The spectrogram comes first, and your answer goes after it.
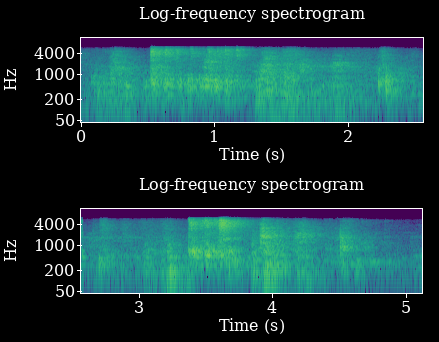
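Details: A Jack Russell Terrier bitch watches the postman leave down the road and gives a run of sharp, uneven barks mixed with high whining yelps.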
